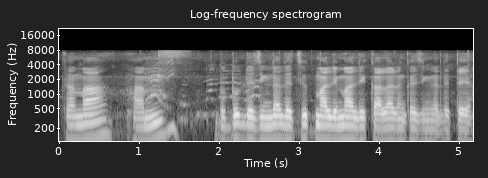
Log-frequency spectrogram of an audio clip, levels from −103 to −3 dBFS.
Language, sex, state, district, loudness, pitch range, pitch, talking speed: Wancho, male, Arunachal Pradesh, Longding, -20 LUFS, 105-125 Hz, 115 Hz, 210 wpm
